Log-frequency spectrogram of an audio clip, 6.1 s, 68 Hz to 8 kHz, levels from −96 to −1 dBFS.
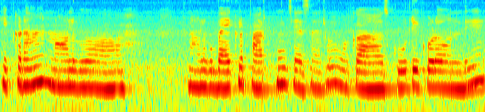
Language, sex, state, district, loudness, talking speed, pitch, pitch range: Telugu, female, Andhra Pradesh, Manyam, -16 LUFS, 110 wpm, 200 Hz, 190-215 Hz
